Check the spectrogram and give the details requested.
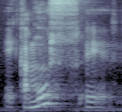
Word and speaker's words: Camus: reflexivo es un autor ateo profundamente albert camus camus se pronuncia a cambio y el autor es recientemente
